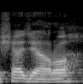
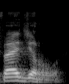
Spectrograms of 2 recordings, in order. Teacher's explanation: মুনাওয়ান হরফটি সুকুন হচ্ছে থামার কারণে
